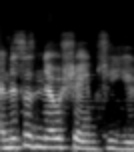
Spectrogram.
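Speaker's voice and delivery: ordinary delivery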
